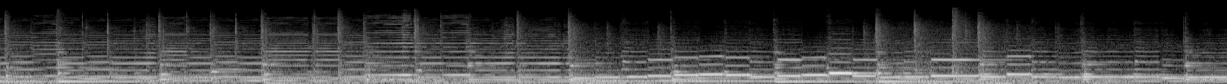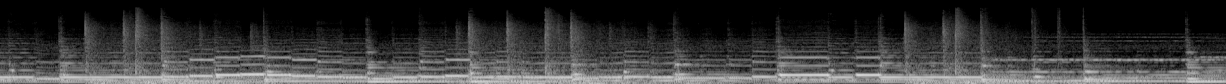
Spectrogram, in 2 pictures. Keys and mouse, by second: 0.2 shift+click, 0.7 middle click, 2.0 middle click, 3.8-6.9 shift+drag, 7.2-9.0 shift+drag, 9.3-10.7 shift+drag, 10.8 middle click, 12.6-13.7 shift+drag, 14.6-17.2 shift+drag, 17.9 middle click, 19.4-21.2 shift+drag, 22.2-23.7 shift+drag.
